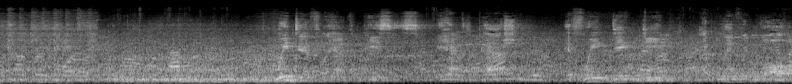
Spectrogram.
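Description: A man speaks through a loudspeaker with echo.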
